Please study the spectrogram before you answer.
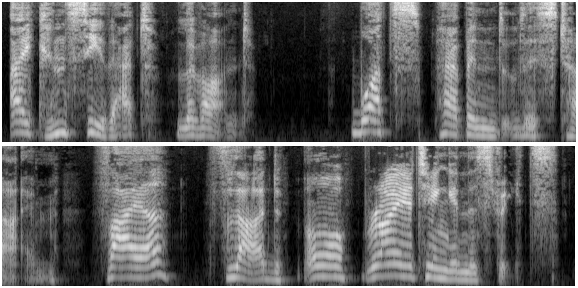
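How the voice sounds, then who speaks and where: A woman's voice: mid-range voice, animated, drawn-out words, fairly bright tone, no echo, full character voice. A woman doing a weary, wry male academy dean. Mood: exasperated. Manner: dry, exasperated, formal.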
